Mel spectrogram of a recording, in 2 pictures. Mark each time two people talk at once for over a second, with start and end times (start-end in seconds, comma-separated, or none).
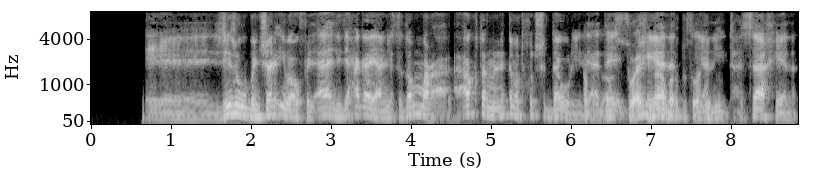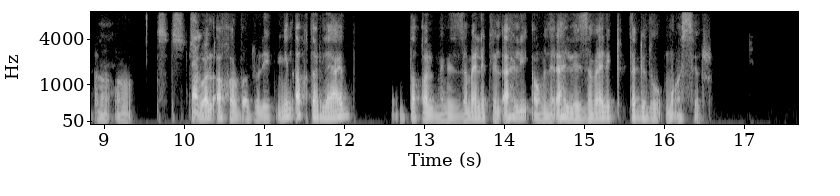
6.1-8.1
